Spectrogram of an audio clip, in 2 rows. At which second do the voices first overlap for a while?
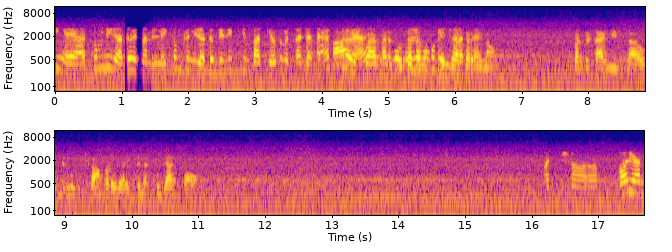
4.2 s

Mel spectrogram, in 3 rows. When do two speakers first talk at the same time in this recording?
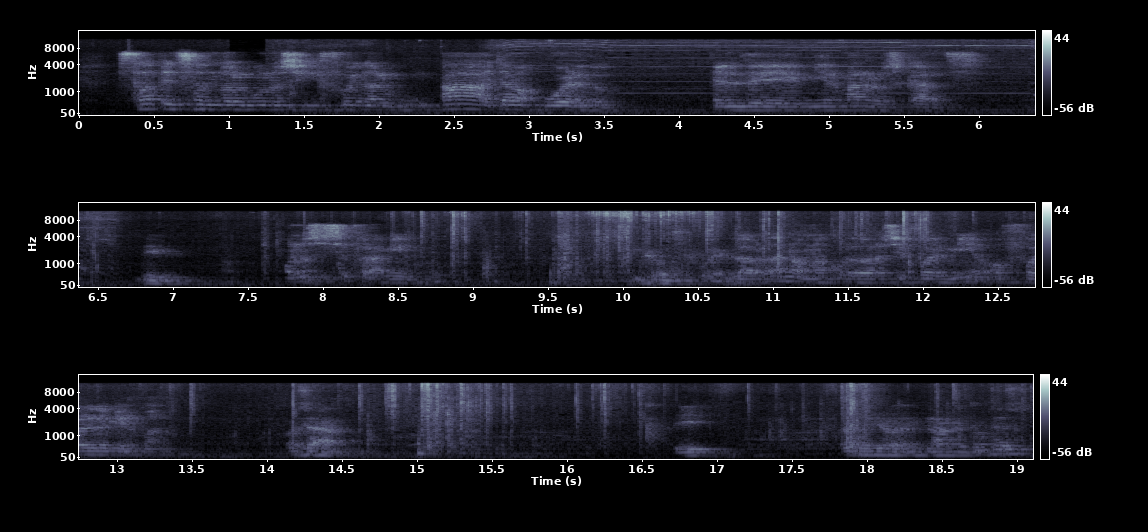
none

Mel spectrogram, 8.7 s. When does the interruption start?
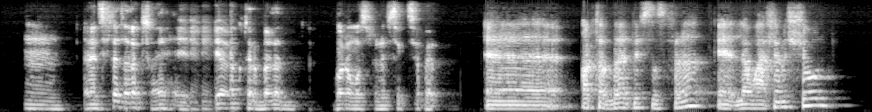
none

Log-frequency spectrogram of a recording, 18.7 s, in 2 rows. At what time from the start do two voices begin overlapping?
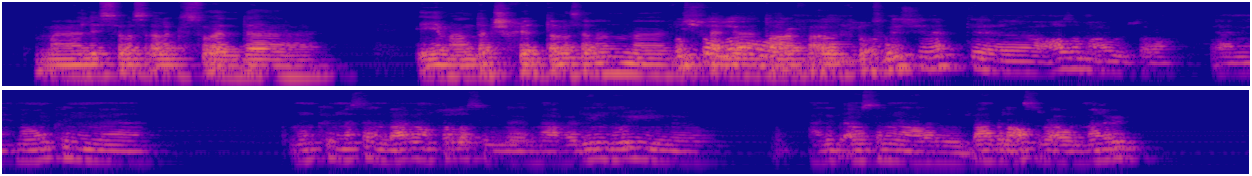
5.0 s

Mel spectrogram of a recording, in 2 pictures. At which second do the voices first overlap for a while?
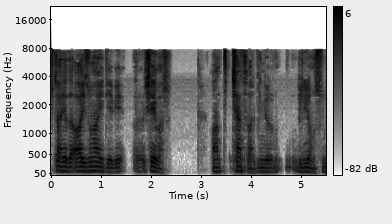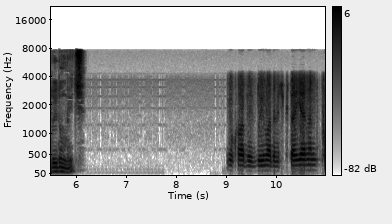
none

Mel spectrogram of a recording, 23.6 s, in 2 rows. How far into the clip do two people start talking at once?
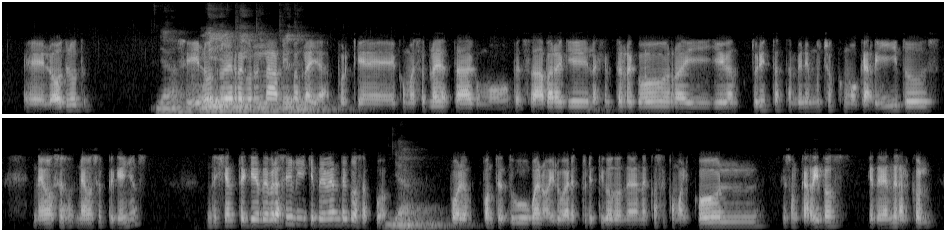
2.2 s

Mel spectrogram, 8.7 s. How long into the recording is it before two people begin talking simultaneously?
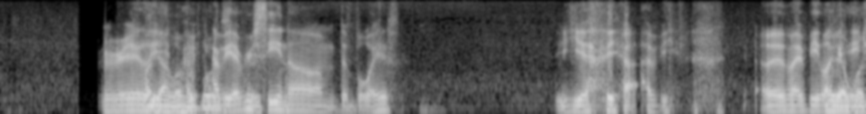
1.4 s

